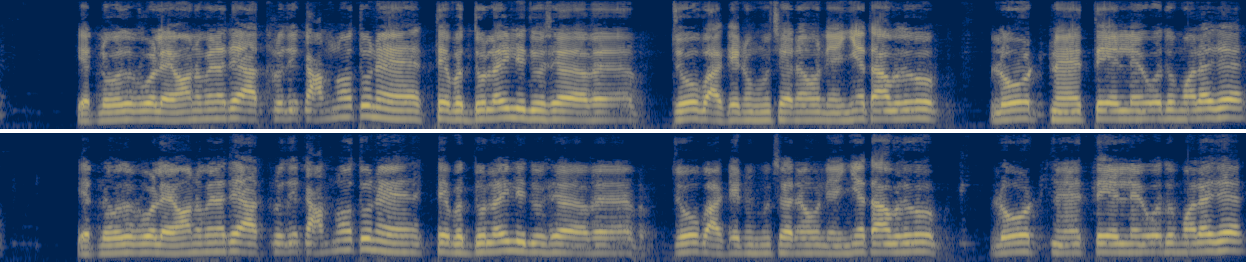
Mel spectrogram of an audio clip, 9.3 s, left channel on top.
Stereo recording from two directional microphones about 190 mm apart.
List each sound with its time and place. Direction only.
0.5 s a man's voice: 10° left (ahead or behind)
7.6 s speech: 45° left (ahead or behind)
8.2 s a man's voice: 5° left (ahead or behind)
8.5 s a man's voice: 15° left (ahead or behind)
8.9 s speech: 5° left (ahead or behind)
